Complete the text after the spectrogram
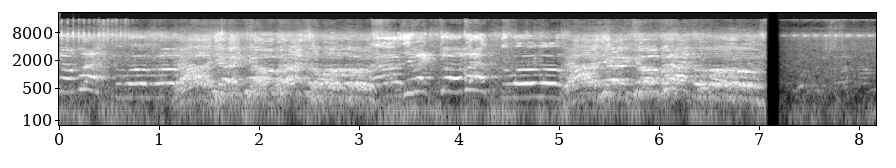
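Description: A crowd of men chants slogans loudly outdoors.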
